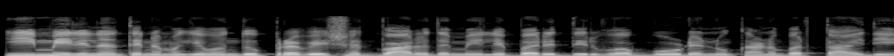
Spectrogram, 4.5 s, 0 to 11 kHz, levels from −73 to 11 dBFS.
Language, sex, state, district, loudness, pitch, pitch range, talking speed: Kannada, female, Karnataka, Bidar, -14 LUFS, 205 Hz, 200-215 Hz, 175 wpm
